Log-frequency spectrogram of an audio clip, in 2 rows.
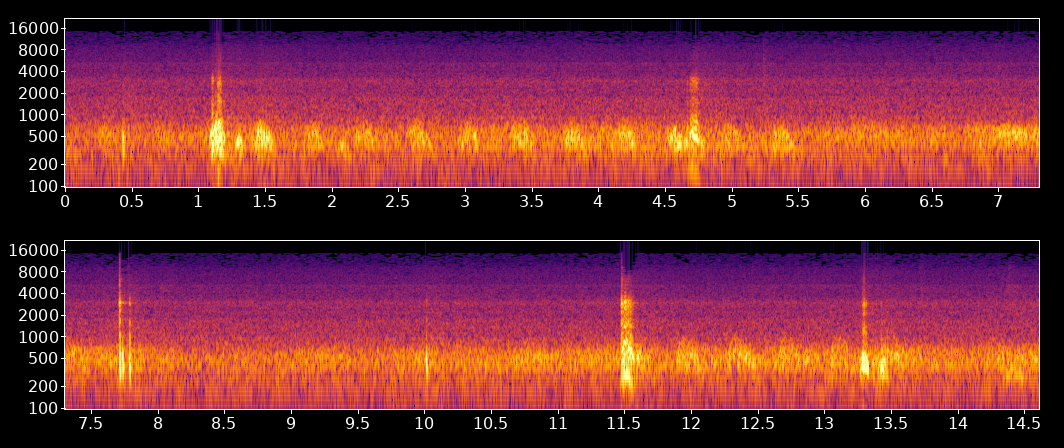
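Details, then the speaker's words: Fetal heartbeat on home Doppler at 16 weeks 5 days of pregnancy: fast rhythmic whooshing pulses, broken by loud knocks as the active baby boy moves and kicks the probe while mother searches. "this is me i'm moving so that noise is me trying to find his heartbeat but he keeps moving there's the heartbeat"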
